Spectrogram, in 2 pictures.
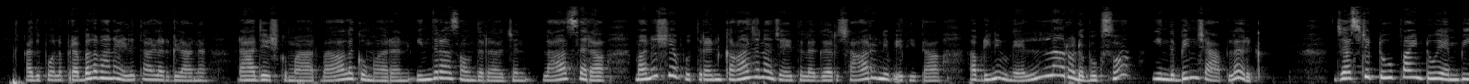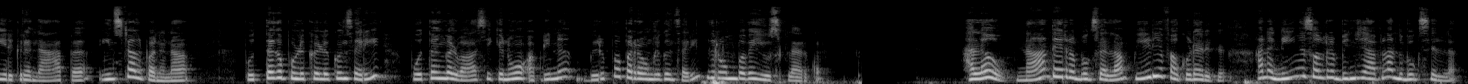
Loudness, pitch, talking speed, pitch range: -24 LUFS, 235 Hz, 120 wpm, 195-275 Hz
